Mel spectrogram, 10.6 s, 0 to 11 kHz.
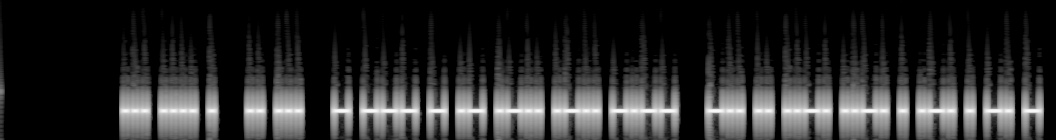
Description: Morse code, heard as a keyed tone, about 25 wpm, 700 Hz. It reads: SHE IS TOTALLY DIFFERENT
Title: Sentences from Top 1600 Words 25wpm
